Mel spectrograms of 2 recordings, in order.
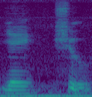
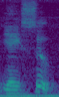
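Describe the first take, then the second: First: The middle consonant is an sh sound. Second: The middle consonant is an s sound. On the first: This is the Hebrew form of the name. "The Greek language has no S H sound" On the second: This is the Greek form of the name. "so they simply use the S"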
